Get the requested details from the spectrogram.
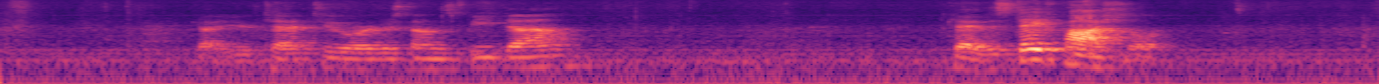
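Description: An elderly man speaks in a lecturing tone, in short bursts.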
